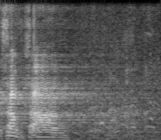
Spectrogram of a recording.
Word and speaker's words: Samsung: pokoknya merk apa Samsam tulisannya Samsung bacanya kan sangsang Berapa belinya 12 juta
